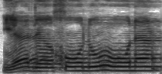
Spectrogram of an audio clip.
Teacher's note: خا کو مکمل پر پڑھیں کیونکہ خا حروف مستعلیہ کے ساتھ حرفوں میں سے ہے. خا کی ادائیگی میں حلق سے کھڑکھڑاہٹ کی آواز نہ نکلے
